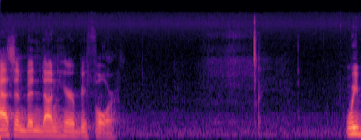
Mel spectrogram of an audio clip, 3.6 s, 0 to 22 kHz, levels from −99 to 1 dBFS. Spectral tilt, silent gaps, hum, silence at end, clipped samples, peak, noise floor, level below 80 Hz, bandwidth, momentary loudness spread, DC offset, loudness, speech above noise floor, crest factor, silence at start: -6 dB/octave; none; none; 0 s; under 0.1%; -10 dBFS; -66 dBFS; -70 dBFS; 16 kHz; 18 LU; under 0.1%; -34 LUFS; 33 dB; 26 dB; 0 s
